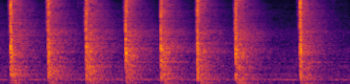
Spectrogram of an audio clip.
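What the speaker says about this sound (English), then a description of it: "Now take your claw hammer, kind of beat down any high spots." A claw hammer beats down high spots on a weld, eight evenly spaced sharp metallic blows ringing out close and clear with short decays between them.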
